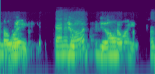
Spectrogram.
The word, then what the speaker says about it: Hawaii: Hawaii. Oke, karena ini Hawaii. dibacanya juga emang I-nya lebih ditekan ya.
